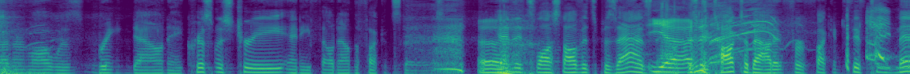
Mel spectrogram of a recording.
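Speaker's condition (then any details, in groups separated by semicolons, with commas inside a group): No condition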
